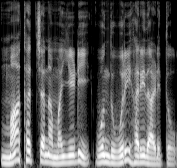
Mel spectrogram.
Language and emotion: Kannada, neutral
